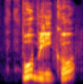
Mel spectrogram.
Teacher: Publico, avec accentuation sur le U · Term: syllabe tonique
